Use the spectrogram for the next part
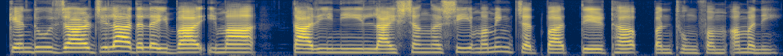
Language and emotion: Manipuri, neutral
